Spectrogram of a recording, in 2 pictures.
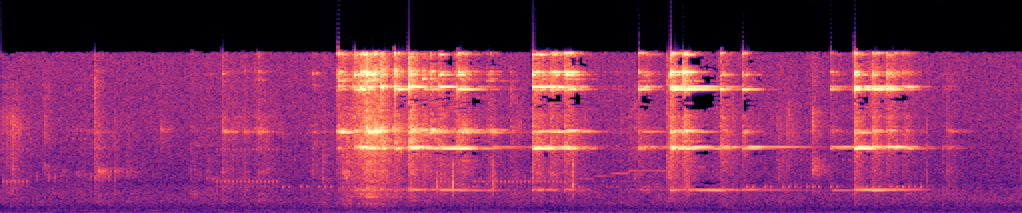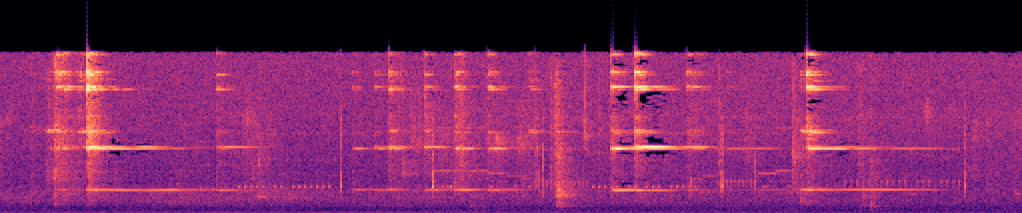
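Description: Small metal bell on a hanging parrot toy rung over and over as young African grey parrots peck and tug at it. The result is a series of bright, ringing metallic strikes, busiest from about three to nine seconds in and sparser after that.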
